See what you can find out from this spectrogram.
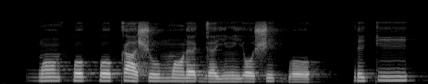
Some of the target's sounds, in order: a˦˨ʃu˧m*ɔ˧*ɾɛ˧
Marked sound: incorrect: ɔ̃˧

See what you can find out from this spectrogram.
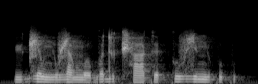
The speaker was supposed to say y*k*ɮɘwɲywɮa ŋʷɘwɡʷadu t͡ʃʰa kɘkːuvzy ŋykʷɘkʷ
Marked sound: incorrect: ɡ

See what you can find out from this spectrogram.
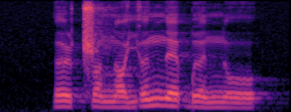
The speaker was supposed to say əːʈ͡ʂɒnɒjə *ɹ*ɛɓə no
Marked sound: incorrect: n̪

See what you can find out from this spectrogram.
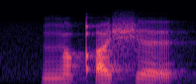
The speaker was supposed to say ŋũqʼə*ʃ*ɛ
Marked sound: correct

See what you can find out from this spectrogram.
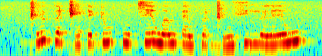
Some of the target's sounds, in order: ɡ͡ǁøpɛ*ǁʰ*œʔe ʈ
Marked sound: incorrect: ɡ͡ǁ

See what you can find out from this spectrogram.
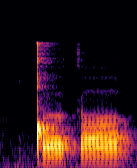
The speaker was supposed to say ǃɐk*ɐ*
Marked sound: incorrect: a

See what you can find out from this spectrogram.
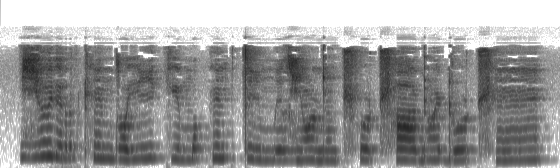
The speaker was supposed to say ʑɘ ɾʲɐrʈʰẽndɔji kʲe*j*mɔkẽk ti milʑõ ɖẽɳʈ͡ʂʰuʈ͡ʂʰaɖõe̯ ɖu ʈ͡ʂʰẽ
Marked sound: incorrect: none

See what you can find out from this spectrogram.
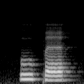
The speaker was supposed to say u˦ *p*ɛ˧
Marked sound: correct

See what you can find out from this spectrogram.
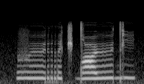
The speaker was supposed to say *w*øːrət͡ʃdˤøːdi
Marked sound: incorrect: v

